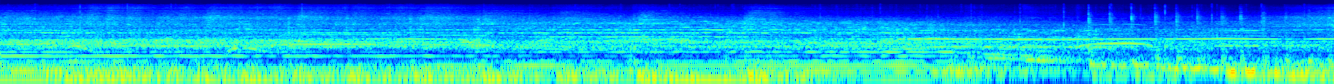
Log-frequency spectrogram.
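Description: Live country-rock band with drum kit playing loud through a concert PA, heard from the crowd. About seven seconds in, a pitch slides steadily down under a quick run of drum and cymbal hits, with yells from the crowd.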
